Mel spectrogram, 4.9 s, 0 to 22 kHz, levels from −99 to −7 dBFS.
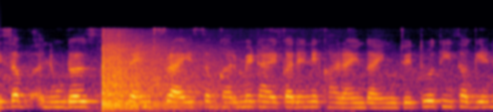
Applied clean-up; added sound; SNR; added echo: none; Fireworks; 3 dB; none.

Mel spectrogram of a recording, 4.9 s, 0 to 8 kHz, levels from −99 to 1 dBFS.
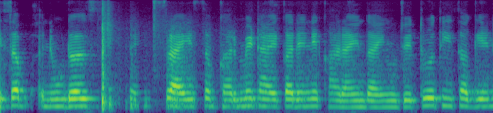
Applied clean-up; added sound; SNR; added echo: neural mask model RNNoise.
